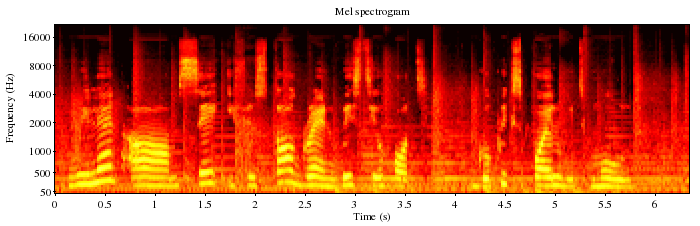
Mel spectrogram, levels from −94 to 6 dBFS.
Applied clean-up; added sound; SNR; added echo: none; Keyboard (musical); 13 dB; none.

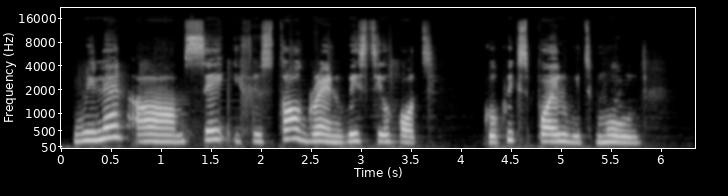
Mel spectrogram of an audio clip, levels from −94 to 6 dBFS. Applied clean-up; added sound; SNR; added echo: neural mask model DeepFilterNet 3.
